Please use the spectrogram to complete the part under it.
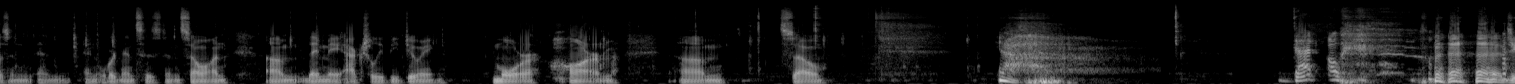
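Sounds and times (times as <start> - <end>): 
speech: 0.0 - 9.0, 10.0 - 10.7, 12.8 - 15.1
clicking and tapping on a computer keyboard: 0.0 - 10.0
heavy sigh or exhale: 10.0 - 11.6
laughter: 13.4 - 15.1.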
